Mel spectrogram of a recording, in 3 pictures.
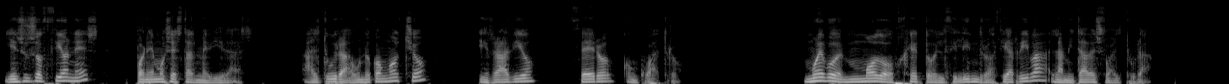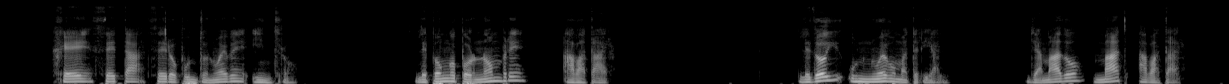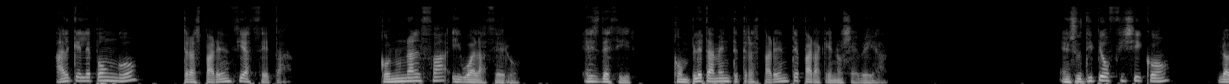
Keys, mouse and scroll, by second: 2.2-4.1 drag, 5.5-7.3 drag, 18.5-21.0 drag, 22.2-33.9 drag, 35.5-36.8 drag.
